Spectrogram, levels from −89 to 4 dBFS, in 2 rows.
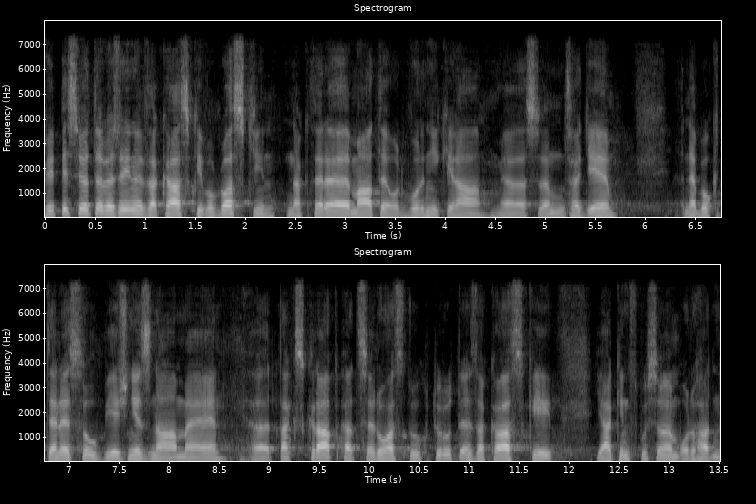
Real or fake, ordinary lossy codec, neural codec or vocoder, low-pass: fake; AAC, 48 kbps; codec, 24 kHz, 0.9 kbps, WavTokenizer, small release; 7.2 kHz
